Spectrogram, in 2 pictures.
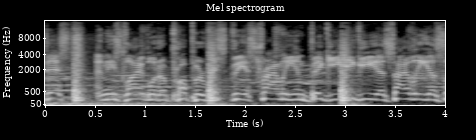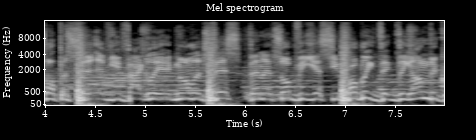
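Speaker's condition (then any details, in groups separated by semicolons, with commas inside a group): No condition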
